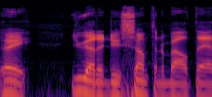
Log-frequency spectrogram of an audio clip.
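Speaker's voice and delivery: low, deep, dropped voice. Retelling what the math teacher said to him, imitating his deep voice. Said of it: "It was a deep voice".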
